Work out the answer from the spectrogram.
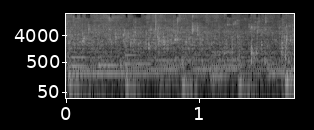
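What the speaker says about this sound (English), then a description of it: "My onion has started frying" Onion sizzles in hot oil in a pan for a Ghanaian garden egg stew, a steady, close, crackling hiss with no talk.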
